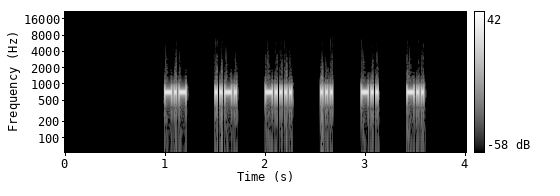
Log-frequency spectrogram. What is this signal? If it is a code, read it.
Morse code, heard as a keyed tone, about 52 wpm, spaced as for 23 wpm, 700 Hz. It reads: KF6SDD
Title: USA Call Signs - 6 Characters - 4x Character Spacing - 50wpm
